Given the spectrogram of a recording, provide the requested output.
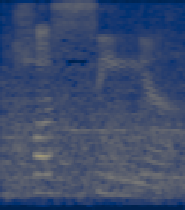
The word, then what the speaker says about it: Rocinha: Okay, how do you pronounce Hoshina? Rocinha. Rocinha. Hoshina.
